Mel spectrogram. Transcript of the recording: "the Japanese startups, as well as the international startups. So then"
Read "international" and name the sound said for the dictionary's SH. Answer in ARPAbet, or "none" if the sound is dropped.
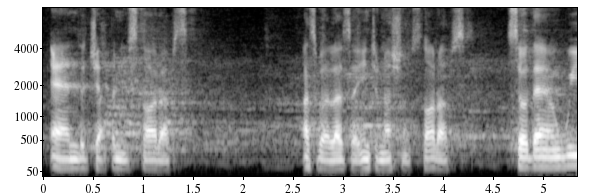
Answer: SH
